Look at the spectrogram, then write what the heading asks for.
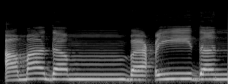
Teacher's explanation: جب نون ساکن یا تنوین کے بعد با آ جائے تو نون ساکن یا تنوین کی آواز کو میم سے بدل دیتے ہیں اور میم میں غنہ کرتے ہیں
